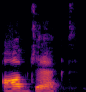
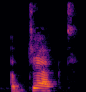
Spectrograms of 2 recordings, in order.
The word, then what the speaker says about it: object: we pronounce the word object like I just did where we put the stress on the first syllable object then we are talking about the noun but if we say object where we put the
